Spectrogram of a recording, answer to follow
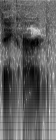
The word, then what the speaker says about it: Descartes: created by a famous mathematician named Rene Descartes pronounced Descartes and its Cartesian plane I'll take that car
